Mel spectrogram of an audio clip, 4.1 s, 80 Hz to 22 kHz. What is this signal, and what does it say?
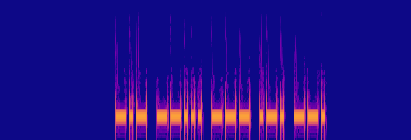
Morse code, heard as a keyed tone, about 34 wpm, 700 Hz. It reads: K7ORG
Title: NA SOTA Chaser Callsigns 35wpm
